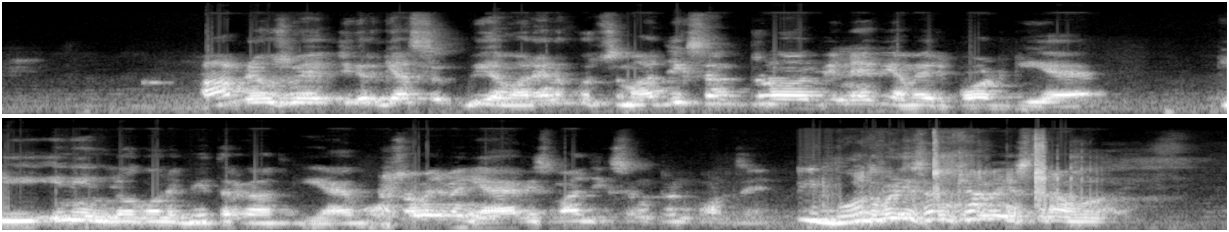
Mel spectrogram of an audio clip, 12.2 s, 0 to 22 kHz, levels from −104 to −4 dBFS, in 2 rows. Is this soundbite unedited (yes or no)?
no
